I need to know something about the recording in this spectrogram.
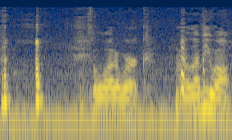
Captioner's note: laughs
